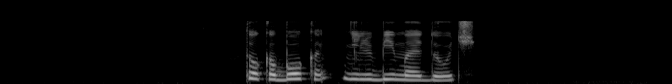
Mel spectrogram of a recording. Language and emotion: Russian, sad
